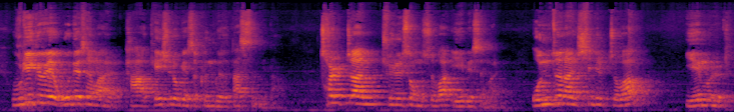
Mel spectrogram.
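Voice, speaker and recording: Amid noticeable background noise and audible room echo, a man with a high pitch speaks at a fairly slow pace, with ordinary pitch variation and big swings in loudness. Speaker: pastor. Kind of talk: lecture.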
